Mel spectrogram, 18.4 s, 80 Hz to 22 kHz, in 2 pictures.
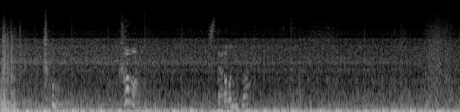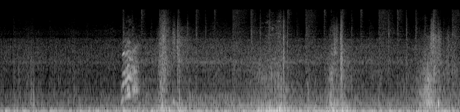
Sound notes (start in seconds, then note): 0.0 thudding; 12.2 thudding; 14.8 whooshing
